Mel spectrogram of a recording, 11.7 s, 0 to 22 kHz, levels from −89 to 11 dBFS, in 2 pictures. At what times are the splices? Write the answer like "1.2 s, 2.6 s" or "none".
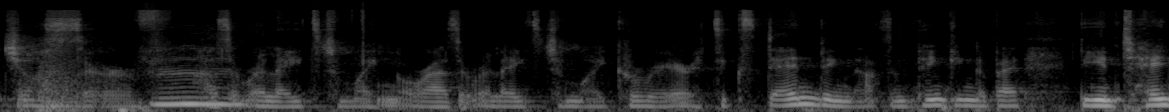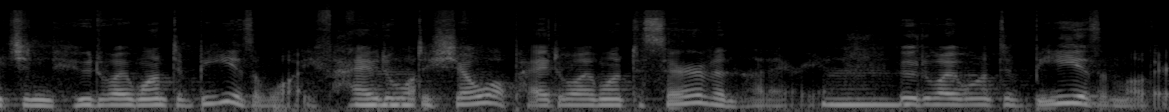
1.9 s, 4.4 s, 6.1 s, 7.9 s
